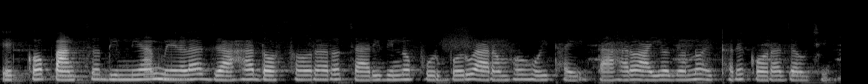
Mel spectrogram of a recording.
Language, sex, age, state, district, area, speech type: Odia, female, 18-30, Odisha, Ganjam, urban, read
